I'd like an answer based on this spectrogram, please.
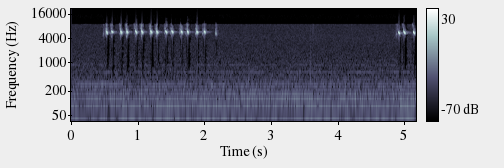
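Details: High, dry pulsed trill of a spotted-wing hairy cricket (National Institute of Biological Resources, 2020): about a dozen quick even chirps, a long silent gap, then the pulsing starts again at the end.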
